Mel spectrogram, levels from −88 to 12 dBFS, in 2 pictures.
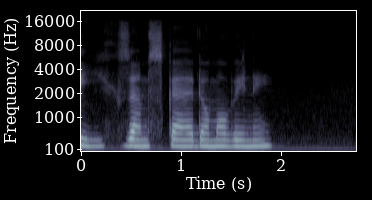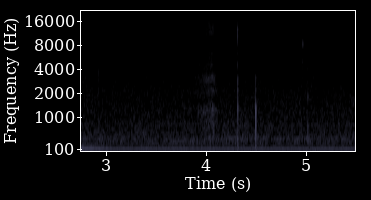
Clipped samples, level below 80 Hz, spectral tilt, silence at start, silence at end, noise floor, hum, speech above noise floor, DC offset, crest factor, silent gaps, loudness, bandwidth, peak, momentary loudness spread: under 0.1%; -76 dBFS; -6.5 dB/octave; 0 s; 3.6 s; -69 dBFS; none; 40 dB; under 0.1%; 20 dB; none; -29 LUFS; 15.5 kHz; -12 dBFS; 6 LU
